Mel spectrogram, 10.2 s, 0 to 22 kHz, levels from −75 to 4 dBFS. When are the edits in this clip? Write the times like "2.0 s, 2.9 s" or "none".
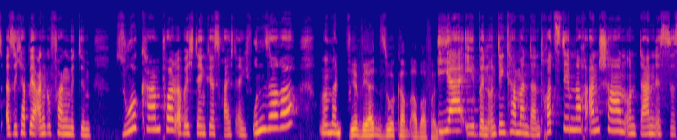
3.8 s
